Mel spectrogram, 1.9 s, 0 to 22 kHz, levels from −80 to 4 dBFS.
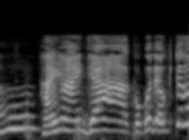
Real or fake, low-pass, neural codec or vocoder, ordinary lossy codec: real; none; none; none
